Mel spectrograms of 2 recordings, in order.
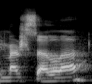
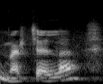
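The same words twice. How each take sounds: First: The name is said with American pronunciation. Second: The name is said with Italian pronunciation. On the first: "in America they probably say Marcella" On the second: "I say Marcella because I'm Italian, so that's how we say it"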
